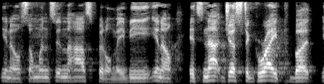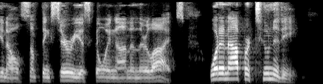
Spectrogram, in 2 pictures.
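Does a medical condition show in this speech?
No.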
